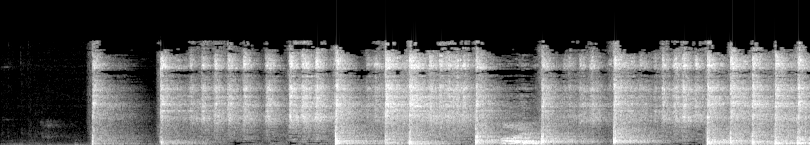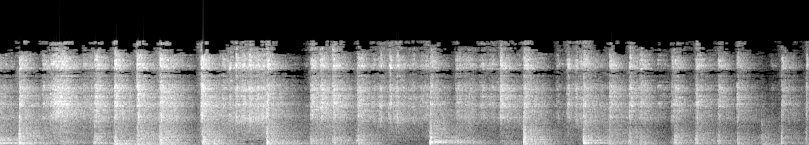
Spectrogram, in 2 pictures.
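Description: Tambourine played solo: after a quiet first second, two sharp hits, then a dense run of rapid strikes and jingle rattles with frequent accents.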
